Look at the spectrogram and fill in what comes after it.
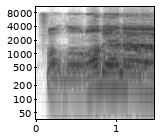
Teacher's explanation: ज़ाद हुरूफ मुस्तालिया में से पुर पढ़ेंगे, रॉ के ऊपर ज़बर रॉ को पुर पढ़ेंगे, बा में कलकला होगा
